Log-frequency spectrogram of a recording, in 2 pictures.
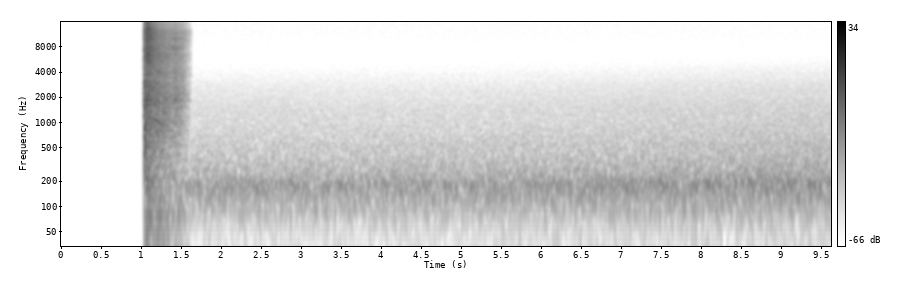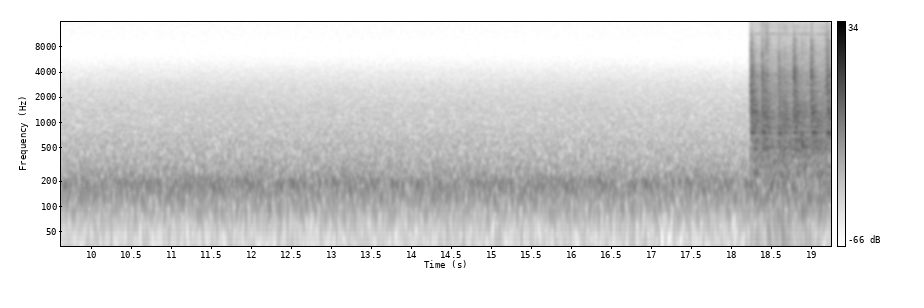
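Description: A roller coaster train rumbles low along its track.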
